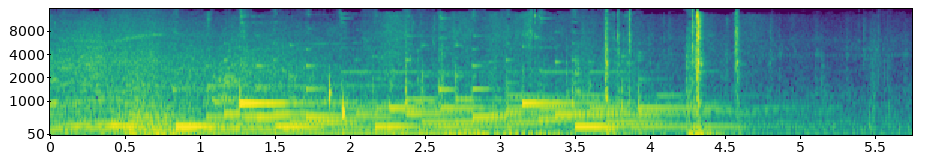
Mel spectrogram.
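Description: A phone rings with a repeating electronic tune.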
